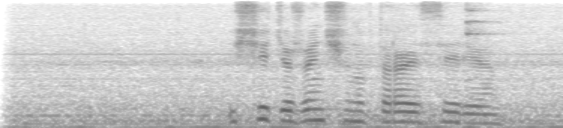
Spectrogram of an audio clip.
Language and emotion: Russian, neutral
